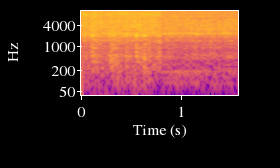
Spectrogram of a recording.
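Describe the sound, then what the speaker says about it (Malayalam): Tomato goes into a hot pan of tempered mustard seeds, curry leaves and shallots, raising a loud, close, continuous sizzle that eases slightly halfway through, with no one talking. "ഇനി തക്കാളി ഇട്ട് കൊടുക്കാം."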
